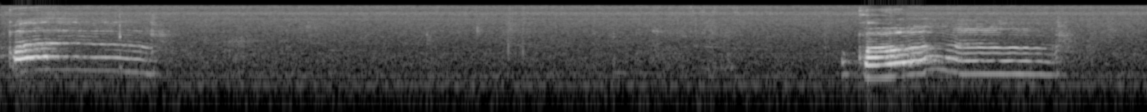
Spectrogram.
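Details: Mr Mittens, a domestic cat upset by a stray prowling the bushes outside, lets out two long, sustained meows about four seconds apart. Each is rich in harmonics and slowly falls in pitch, with quiet between them.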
